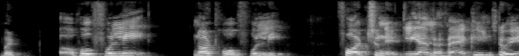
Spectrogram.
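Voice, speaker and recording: With an Indian accent, a woman speaks at a moderate pace in a high pitch, her pitch varying in an ordinary way. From Bihar, India. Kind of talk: casual podcast conversation.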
